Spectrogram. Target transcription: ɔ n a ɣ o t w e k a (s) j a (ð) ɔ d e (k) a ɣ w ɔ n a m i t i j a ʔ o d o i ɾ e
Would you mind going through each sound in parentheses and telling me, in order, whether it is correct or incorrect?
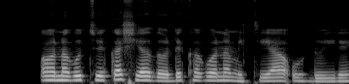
incorrect, correct, correct

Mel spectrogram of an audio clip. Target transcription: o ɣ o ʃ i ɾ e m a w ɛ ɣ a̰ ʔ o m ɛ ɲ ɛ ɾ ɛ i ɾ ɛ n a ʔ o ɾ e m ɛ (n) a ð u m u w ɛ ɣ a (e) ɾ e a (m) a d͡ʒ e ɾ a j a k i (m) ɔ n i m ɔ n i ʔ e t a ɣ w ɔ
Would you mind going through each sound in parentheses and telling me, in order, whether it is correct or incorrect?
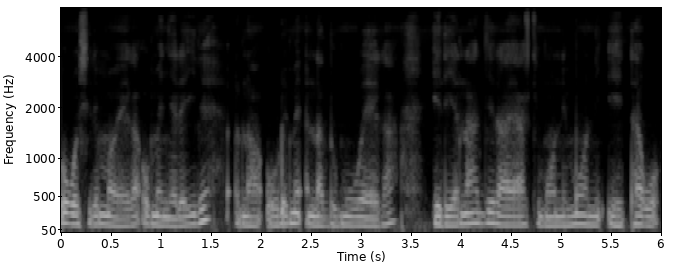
correct, correct, incorrect, correct

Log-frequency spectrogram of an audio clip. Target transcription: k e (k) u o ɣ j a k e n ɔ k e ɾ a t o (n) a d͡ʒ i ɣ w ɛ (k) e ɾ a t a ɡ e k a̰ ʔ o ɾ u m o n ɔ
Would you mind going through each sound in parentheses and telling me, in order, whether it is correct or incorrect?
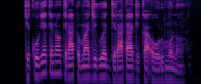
correct, incorrect, incorrect

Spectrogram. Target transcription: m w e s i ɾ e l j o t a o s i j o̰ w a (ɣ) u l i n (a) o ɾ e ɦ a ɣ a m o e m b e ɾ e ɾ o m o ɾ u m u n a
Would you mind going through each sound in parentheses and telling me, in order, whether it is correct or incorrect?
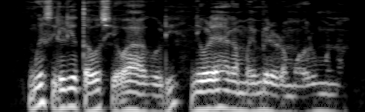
correct, incorrect

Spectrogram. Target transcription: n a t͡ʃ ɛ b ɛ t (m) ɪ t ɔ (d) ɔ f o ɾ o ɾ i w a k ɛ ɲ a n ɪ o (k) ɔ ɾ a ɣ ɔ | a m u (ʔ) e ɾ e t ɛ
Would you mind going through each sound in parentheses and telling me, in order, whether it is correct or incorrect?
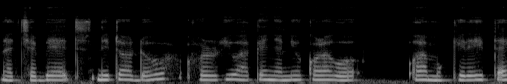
incorrect, correct, correct, incorrect

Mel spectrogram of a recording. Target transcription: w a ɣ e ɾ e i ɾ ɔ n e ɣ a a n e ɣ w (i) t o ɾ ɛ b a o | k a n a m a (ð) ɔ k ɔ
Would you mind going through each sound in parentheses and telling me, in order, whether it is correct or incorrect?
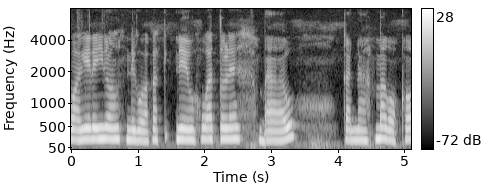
incorrect, incorrect

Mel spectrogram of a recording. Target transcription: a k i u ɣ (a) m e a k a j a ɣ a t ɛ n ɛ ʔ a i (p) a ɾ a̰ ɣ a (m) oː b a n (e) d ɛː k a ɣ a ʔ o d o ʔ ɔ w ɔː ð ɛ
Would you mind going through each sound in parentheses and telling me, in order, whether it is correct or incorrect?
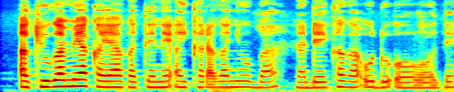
correct, incorrect, incorrect, incorrect

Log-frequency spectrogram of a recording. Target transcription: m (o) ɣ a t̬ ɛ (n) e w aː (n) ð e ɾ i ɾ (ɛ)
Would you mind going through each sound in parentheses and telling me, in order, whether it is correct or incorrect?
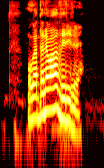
correct, correct, incorrect, correct

